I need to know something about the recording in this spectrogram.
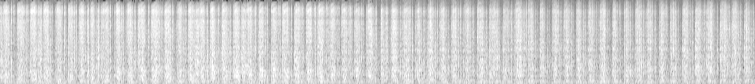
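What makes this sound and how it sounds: A hand with black nails scratches fast and hard across a flat, silver glitter-covered sheet. The result is a steady, rapid run of crisp, bright scraping strokes with a hissy, high-pitched texture and almost no low end, each stroke cutting off quickly.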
